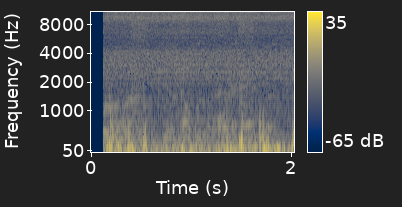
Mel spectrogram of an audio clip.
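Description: Steam hissing steadily from a miniature live-steam locomotive as it is raised in steam, with voices in the background.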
